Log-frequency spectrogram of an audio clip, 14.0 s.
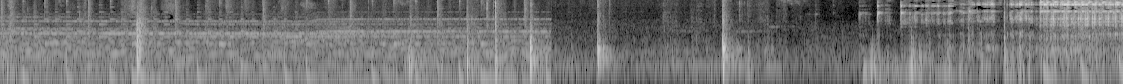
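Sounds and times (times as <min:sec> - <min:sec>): steel rod scraping rust: 0:10.8 - 0:14.0.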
